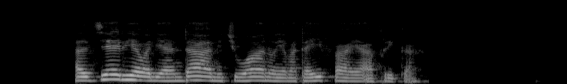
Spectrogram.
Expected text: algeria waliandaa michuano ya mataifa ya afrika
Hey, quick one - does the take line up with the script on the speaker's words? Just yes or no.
yes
